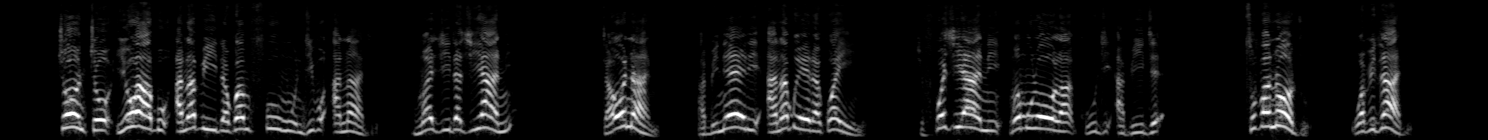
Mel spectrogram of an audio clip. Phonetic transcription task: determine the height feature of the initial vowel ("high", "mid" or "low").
mid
